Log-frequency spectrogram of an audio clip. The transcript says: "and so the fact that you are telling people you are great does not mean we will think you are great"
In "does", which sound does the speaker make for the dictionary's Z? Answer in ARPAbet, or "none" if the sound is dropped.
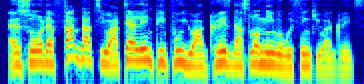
S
